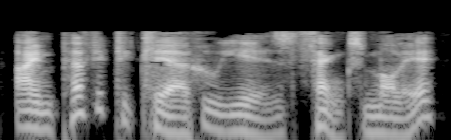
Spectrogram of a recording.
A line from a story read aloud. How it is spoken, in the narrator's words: said Sirius coldly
